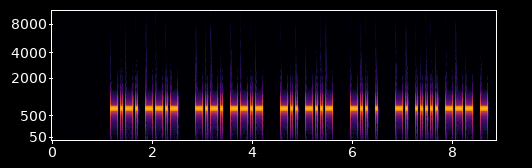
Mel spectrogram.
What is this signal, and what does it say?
Morse code, heard as a keyed tone, about 23 wpm, 700 Hz. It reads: CQ CQ DX DE N5OT
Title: Speed-Racing Common QSO Phrases - 20wpm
